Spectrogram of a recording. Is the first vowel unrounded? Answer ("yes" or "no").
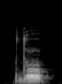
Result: no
